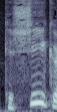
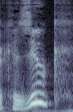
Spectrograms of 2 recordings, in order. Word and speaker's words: Kashyyyk: Mustafar, Kashyyyk or Kazook, depending on whether you're an OT or a PT pronunciator.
